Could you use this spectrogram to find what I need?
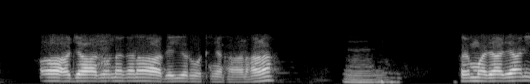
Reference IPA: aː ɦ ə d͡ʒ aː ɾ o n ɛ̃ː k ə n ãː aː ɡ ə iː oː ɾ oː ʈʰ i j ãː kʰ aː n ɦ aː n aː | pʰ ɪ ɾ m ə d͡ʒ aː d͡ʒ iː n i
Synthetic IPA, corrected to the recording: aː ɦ ə d͡ʒ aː ɾ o n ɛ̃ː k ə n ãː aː ɡ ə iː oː ɾ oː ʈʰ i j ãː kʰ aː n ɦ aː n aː | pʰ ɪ ɾ m ə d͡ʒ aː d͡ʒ aː n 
